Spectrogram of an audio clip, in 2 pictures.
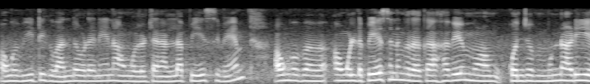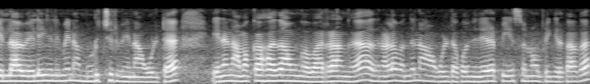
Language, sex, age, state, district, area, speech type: Tamil, female, 30-45, Tamil Nadu, Pudukkottai, rural, spontaneous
